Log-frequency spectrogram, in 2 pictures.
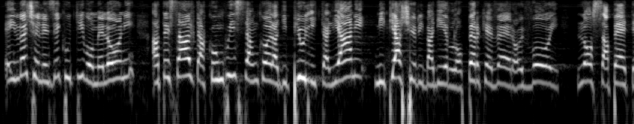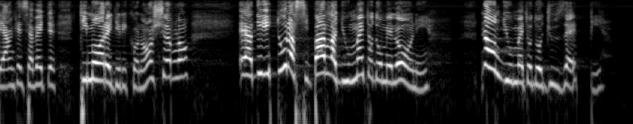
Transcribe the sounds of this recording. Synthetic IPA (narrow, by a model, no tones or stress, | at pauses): eiɱveːt͡ʃelezekut̪iːvomeloːni | at̪ːɛst̪aalt̪akoŋkwist̪aːŋkɔːɾad̪ipjuʎːit̪aljaːnimipjaːt͡ʃeribad̪irloperkeɛvːɛːɾoɛvoːj | losapɛːt̪eaŋk̟eseavɛːt̪e | t̪imɔːɾed̪irikonɔʃːerlo | ead̪ːiɾit̪ːuːɾasiparlad̪iummɛːt̪od̪omeloːni | nond̪iummɛːt̪od̪od͡ʒuzɛpːi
